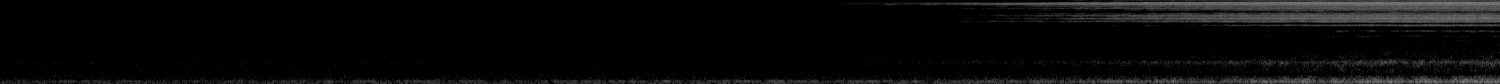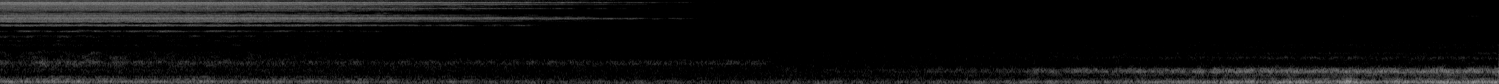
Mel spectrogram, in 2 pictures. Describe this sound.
Soundscapes > Synthetic / Artificial
Illusion Dark Forest Stretched Mouseclicks Rec
The original sounds of laptop scraping and mouse clicks (recorded in Audacity) were heavily time-stretched in PaulXStretch. The result is an illusion of a dark forest soundscape with pseudo-insects and pseudo-wind. You can use it to create a dark atmosphere in games, videos, etc.
background-sound, illusion, paulxstretch, windy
